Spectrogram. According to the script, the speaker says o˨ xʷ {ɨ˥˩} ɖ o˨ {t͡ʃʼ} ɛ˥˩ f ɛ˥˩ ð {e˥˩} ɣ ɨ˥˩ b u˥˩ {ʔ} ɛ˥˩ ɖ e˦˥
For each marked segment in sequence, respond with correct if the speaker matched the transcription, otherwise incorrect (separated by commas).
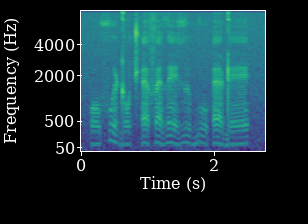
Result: correct, correct, correct, correct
